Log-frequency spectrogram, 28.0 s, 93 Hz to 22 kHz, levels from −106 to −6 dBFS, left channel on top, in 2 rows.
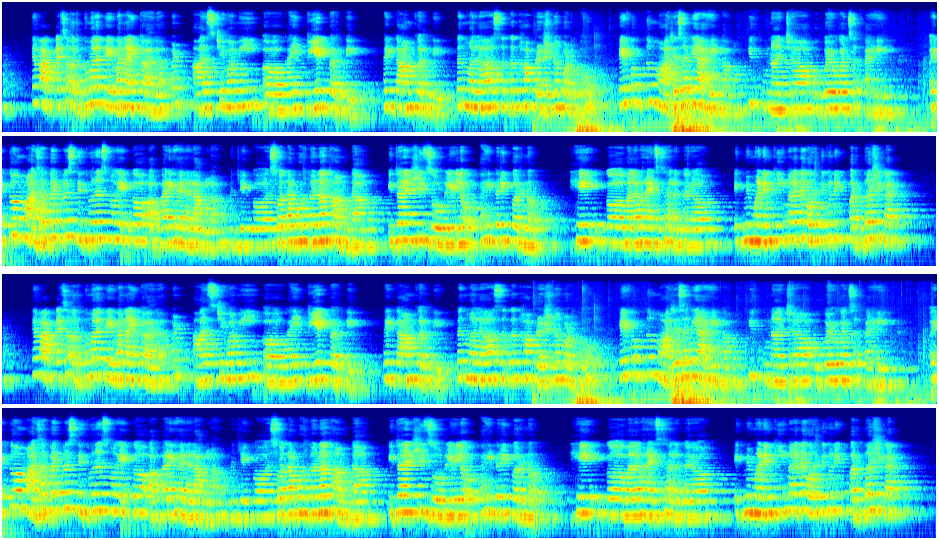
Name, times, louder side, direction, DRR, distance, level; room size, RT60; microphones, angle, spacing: voice 1, 0.4-5.3 5.7-6.6 6.8-8.8 9.2-13.3 13.9-19.5 19.8-22.0 22.5-24.6 25.0-27.3, left 1 dB, 35° left, -5 dB, 0.8 m, -37 dB
sound 1, 8.0-8.2 8.5-9.6 10.0-10.6 11.0-12.0 12.5-12.6 12.8-13.9, equal, 45° right, 0.5 m, -28 dB
2.8 x 2.4 x 2.7 m, 1.2 s
head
